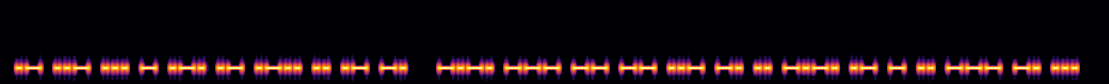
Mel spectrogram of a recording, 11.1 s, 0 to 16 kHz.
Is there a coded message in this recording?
Yes: Morse code from 0.2 to 10.8 s, heard as a keyed tone, about 25 wpm, 600 Hz. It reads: AUSTRALIAN COMMUNICATIONS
